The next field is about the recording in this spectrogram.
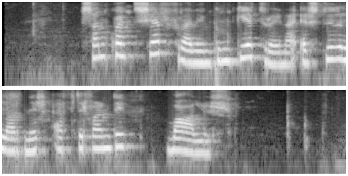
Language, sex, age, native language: Icelandic, female, 40-49, Icelandic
